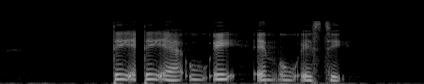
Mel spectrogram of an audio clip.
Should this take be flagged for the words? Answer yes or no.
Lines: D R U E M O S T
yes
